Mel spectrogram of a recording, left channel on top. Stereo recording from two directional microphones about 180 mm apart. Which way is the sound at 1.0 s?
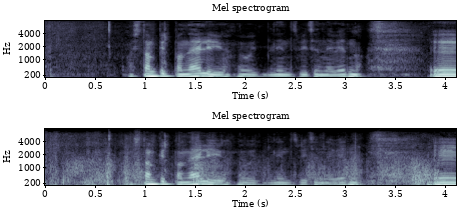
25° left (ahead or behind).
